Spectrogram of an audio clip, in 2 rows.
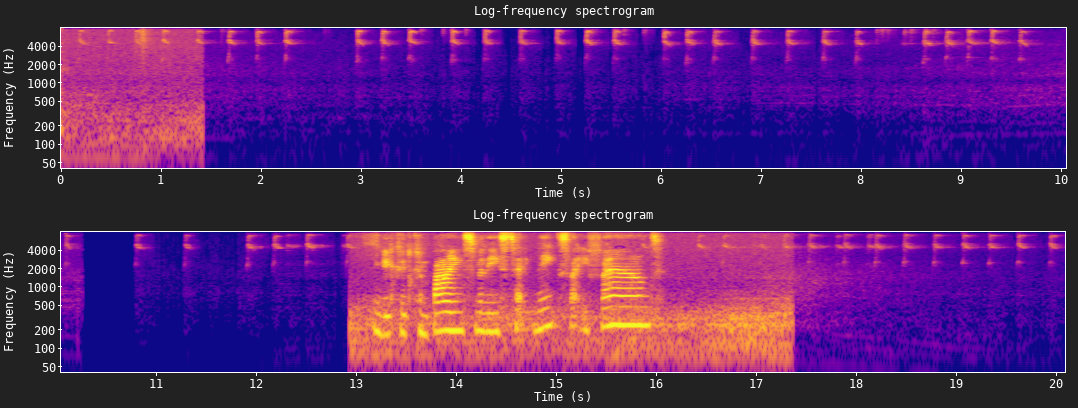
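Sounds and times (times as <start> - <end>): small bird chirping: 0.0 - 2.4, 3.0 - 10.3, 16.0 - 20.0.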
